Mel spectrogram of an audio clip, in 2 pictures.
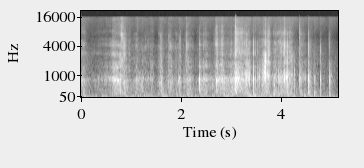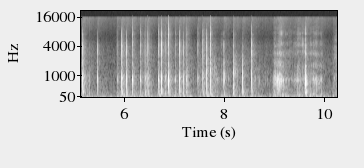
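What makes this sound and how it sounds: Long nails scratch and tap the frosted translucent bottom and labeled side of a tilted plastic cosmetic pad jar. Soft, crinkly scratching gives way to rapid, sharp, bright clicks that die out almost instantly, with a hollow tone around 780 Hz.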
